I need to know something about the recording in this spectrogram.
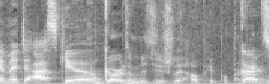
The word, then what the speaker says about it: Gardham: do you pronounce it I guard him is the way we kind of did it but if you get to guard him yeah you want to say guard him but yes okay so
